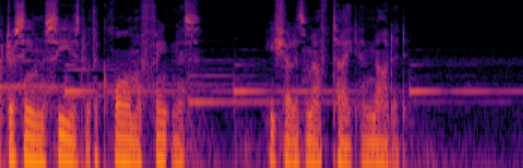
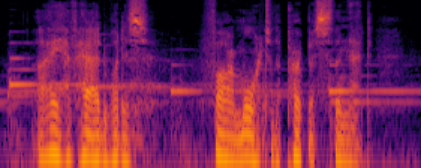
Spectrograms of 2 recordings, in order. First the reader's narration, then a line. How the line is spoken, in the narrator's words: returned the doctor solemnly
